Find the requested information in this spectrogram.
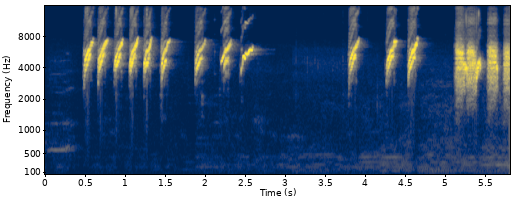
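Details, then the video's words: Sooty-headed bulbul in lively song, giving bursts of fast, sharp, upward-flicked chirps, short pauses between groups, ending in a cluster of loud buzzy notes; soft low background murmur. "burung cucak ranting gacor"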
